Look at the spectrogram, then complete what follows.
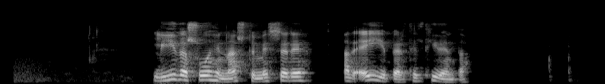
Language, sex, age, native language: Icelandic, female, 50-59, Icelandic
